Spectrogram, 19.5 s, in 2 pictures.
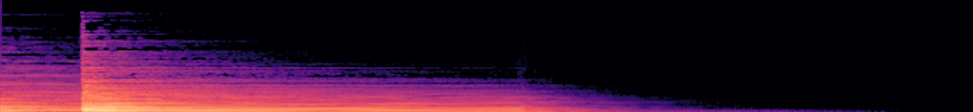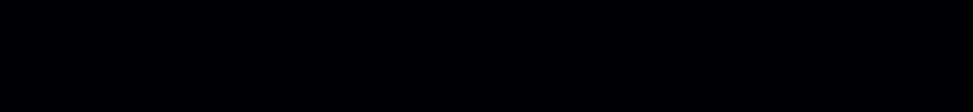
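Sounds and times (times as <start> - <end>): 
piano version of a fugue in F sharp major: 0.0 - 5.8.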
